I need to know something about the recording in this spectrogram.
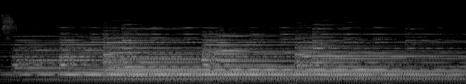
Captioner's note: bells chiming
